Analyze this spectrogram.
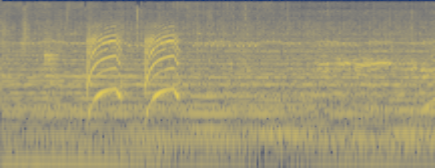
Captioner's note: siren wails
